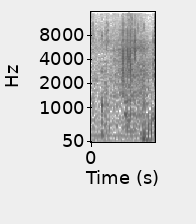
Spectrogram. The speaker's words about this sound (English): That was a cow bringing her cud back into her mouth and chewing it up again. That's what they do. And that's also how she releases the methane built up in her rumen.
